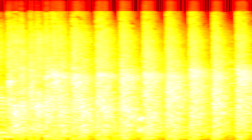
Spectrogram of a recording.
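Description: Loud applause welcoming a special guest, from a crowd clapping in a steady, rhythmic beat, about three claps per second, with a dense hiss of hands between the beats; no one speaks.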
